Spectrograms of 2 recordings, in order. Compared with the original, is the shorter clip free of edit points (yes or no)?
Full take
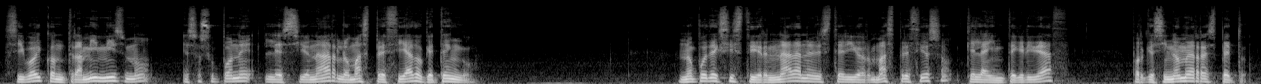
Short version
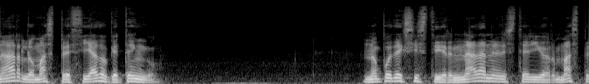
yes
